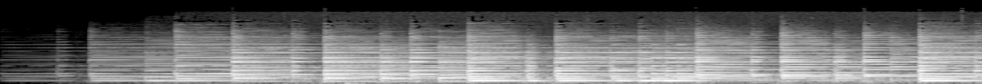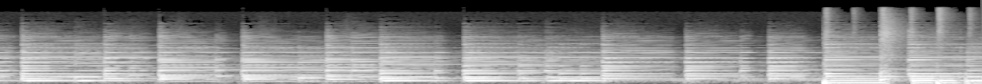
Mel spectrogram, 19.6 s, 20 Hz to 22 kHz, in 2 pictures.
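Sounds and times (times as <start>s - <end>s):
piano: 0.0s - 19.6s
drums: 18.1s - 19.6s.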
